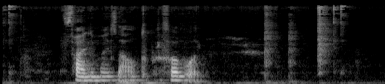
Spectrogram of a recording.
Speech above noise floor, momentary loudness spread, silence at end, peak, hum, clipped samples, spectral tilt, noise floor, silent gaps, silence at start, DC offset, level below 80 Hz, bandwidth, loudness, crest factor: 26 dB; 16 LU; 0.35 s; -2 dBFS; none; under 0.1%; -4.5 dB/octave; -47 dBFS; none; 0.05 s; under 0.1%; -44 dBFS; 17 kHz; -24 LUFS; 24 dB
